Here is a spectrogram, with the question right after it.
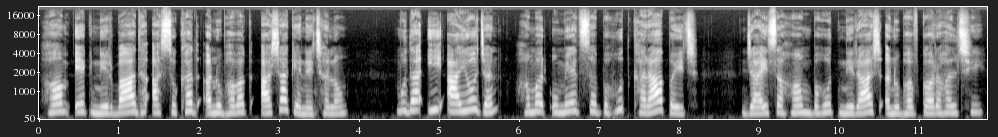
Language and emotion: Maithili, sad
